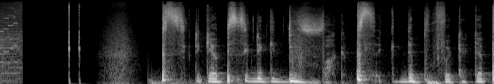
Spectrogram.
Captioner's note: beatboxing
